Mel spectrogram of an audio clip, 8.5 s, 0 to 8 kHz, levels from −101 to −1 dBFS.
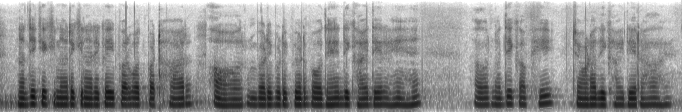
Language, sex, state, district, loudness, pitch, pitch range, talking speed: Hindi, male, Uttar Pradesh, Jyotiba Phule Nagar, -17 LUFS, 130 Hz, 130-140 Hz, 160 wpm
